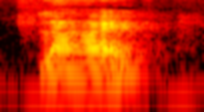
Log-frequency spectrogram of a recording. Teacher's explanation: Second tone, ascending tone, that questionable what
